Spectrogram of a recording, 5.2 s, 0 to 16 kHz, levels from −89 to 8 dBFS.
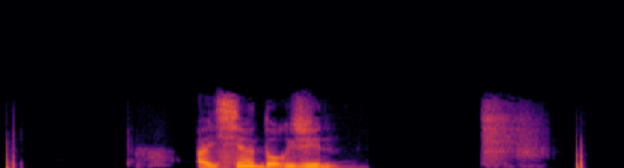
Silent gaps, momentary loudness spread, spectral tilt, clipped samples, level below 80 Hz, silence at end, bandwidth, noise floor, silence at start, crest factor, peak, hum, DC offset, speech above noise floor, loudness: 0.25-0.36 s, 0.61-1.01 s, 3.13-3.79 s, 3.92-3.99 s; 19 LU; -5 dB/octave; under 0.1%; -56 dBFS; 0.75 s; 7.4 kHz; -48 dBFS; 0.1 s; 20 dB; -4 dBFS; none; under 0.1%; 30 dB; -20 LUFS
